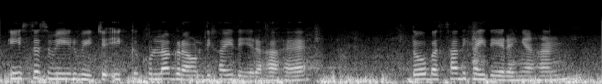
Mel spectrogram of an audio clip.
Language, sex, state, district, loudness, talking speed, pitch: Punjabi, female, Punjab, Fazilka, -12 LUFS, 160 wpm, 195 Hz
